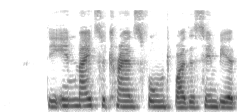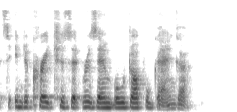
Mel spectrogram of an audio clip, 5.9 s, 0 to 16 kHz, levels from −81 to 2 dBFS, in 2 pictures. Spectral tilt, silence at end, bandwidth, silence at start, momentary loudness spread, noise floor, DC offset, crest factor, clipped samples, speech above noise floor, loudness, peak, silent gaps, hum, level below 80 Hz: -6 dB/octave; 0.6 s; 11.5 kHz; 0.6 s; 8 LU; -83 dBFS; under 0.1%; 18 dB; under 0.1%; 57 dB; -26 LUFS; -8 dBFS; none; none; -72 dBFS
